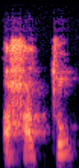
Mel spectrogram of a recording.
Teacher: تبقى صفة الطاء وهي الإطباق ويدغم الطاء في التاء إدغاما ناقصا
